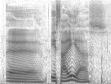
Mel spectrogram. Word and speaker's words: Isaías: You gotta say it in Spanish. We know Spanish. We can say it right. Cabrón, está bien. Mala mía, puñeta. Pues, Isaías, right, went under Puerto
